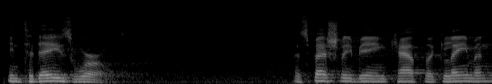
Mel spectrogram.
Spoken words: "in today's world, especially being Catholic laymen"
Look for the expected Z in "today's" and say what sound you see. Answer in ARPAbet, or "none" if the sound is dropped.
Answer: Z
